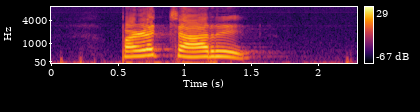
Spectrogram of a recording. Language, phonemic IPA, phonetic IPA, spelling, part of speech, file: Tamil, /pɐɻɐtʃtʃɑːrɯ/, [pɐɻɐssäːrɯ], பழச்சாறு, noun, Ta-பழச்சாறு.ogg
- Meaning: fruit juice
